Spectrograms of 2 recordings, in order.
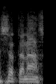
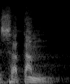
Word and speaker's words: Satán: que viene del hebreo en hebreo no se dice Satanás dice satán que significa adversario y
